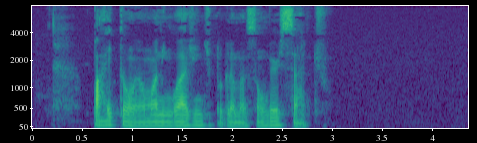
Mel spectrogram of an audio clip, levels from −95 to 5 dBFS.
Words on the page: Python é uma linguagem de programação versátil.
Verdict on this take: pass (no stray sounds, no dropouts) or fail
pass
